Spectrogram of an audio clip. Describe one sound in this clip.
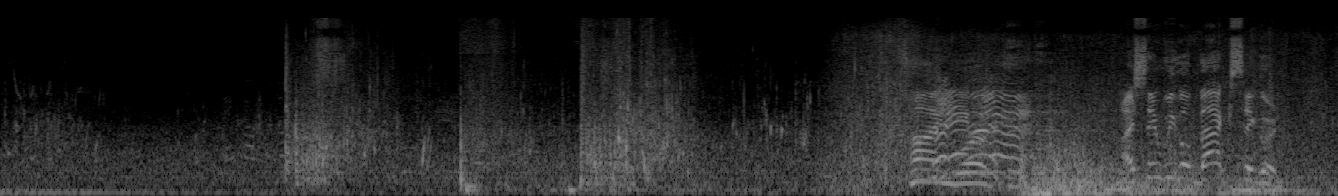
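Water splashes against a wooden boat.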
